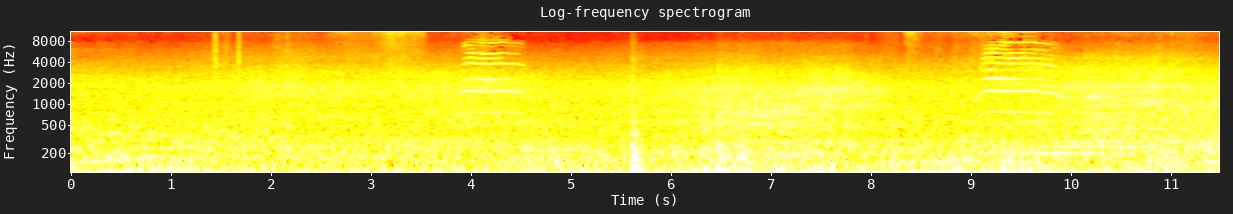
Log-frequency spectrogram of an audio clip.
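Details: ['Stray cat living on the street, meowing loudly as if wanting to tell something; two drawn-out harmonic meows several seconds apart over steady low traffic-like rumble.']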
